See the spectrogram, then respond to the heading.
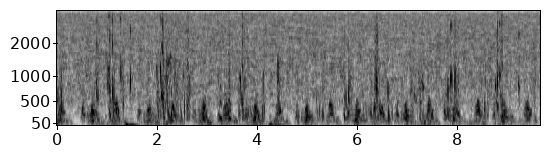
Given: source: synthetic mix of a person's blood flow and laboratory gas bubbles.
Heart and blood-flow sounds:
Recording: Doppler ultrasound of blood flow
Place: precordium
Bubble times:
0.00-0.14 s: bubbles
0.48-0.57 s: bubbles
0.77-0.84 s: bubbles
0.96-1.19 s: bubbles
1.25-1.35 s: bubbles
1.44-1.52 s: bubbles
1.97-2.68 s: bubbles
3.22-3.51 s: bubbles
3.60-3.87 s: bubbles
4.08-4.19 s: bubbles
4.39-4.49 s: bubbles
5.16-5.40 s: bubbles
5.45-5.51 s: bubbles
5.71-5.94 s: bubbles
6.10-6.47 s: bubbles
6.58-6.75 s: bubbles
7.04-7.37 s: bubbles
7.75-8.09 s: bubbles
8.52-8.65 s: bubbles
8.74-8.96 s: bubbles
9.22-9.29 s: bubbles
9.64-9.68 s: bubbles
From the record:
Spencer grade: 3 (all of the cardiac periods contain showers or single bubble signals, but not dominating or overriding the cardiac motion signals)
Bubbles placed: only in the low amplitude regions of the cardiac cycle

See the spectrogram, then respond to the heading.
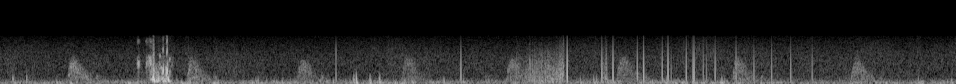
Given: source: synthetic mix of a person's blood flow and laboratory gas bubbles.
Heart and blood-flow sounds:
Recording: Doppler ultrasound of blood flow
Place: subclavian vein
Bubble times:
1.37-1.42 s: bubbles
1.45-1.73 s: bubbles
From the record:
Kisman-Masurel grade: 213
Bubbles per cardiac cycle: several, 3 to 8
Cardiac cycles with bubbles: 1 to 10%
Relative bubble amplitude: loud (0.450 to 0.775)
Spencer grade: 1 (occasional bubble signal discernible with the cardiac motion signal, with majority of cardiac periods free of bubbles)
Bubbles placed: anywhere in the cardiac cycle

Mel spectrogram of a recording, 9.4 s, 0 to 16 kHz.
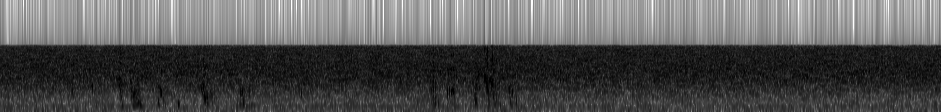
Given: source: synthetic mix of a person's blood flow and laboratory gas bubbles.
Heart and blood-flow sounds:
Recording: Doppler ultrasound of blood flow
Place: subclavian vein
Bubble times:
0.71-0.76 s: bubbles
0.88-0.95 s: bubbles
1.17-1.26 s: bubbles
1.29-1.47 s: bubbles
1.55-1.69 s: bubbles
1.76-1.84 s: bubbles
1.98-2.19 s: bubbles
2.33-2.58 s: bubbles
2.99-3.04 s: bubbles
4.29-4.58 s: bubbles
4.70-5.22 s: bubbles
From the record:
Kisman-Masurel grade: 222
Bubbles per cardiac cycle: several, 3 to 8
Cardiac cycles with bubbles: 10 to 50%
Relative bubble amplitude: moderate (0.250 to 0.450)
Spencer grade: 2 (many but less than half of the cardiac periods contain bubble signals, singularly or in groups)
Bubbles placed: anywhere in the cardiac cycle

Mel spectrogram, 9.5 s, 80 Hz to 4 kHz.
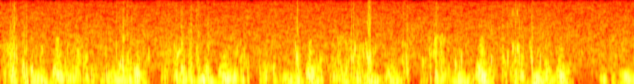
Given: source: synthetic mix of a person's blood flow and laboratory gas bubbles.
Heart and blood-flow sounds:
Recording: Doppler ultrasound of blood flow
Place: precordium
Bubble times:
0.03-0.70 s: bubbles
0.95-1.41 s: bubbles
1.52-1.99 s: bubbles
2.20-2.28 s: bubbles
2.40-3.17 s: bubbles
3.47-3.76 s: bubbles
3.86-4.03 s: bubbles
4.06-4.16 s: bubbles
4.36-4.54 s: bubbles
4.73-5.64 s: bubbles
6.01-6.15 s: bubbles
6.29-6.77 s: bubbles
6.80-6.96 s: bubbles
7.00-7.12 s: bubbles
7.33-7.43 s: bubbles
7.51-8.30 s: bubbles
From the record:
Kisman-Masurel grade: 332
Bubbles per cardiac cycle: rolling drumbeat, 9 or more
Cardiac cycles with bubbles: 50 to 99%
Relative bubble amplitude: moderate (0.250 to 0.450)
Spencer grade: 3 (all of the cardiac periods contain showers or single bubble signals, but not dominating or overriding the cardiac motion signals)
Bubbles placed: only in the low amplitude regions of the cardiac cycle

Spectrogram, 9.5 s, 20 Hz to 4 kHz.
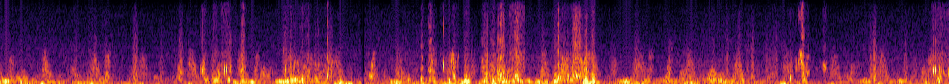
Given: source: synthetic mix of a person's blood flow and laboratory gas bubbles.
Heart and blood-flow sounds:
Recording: Doppler ultrasound of blood flow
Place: subclavian vein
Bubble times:
1.99-2.33 s: bubbles
2.39-2.49 s: bubbles
2.83-3.35 s: bubbles
4.19-4.25 s: bubbles
4.27-4.59 s: bubbles
4.80-5.27 s: bubbles
5.51-5.92 s: bubbles
7.88-8.11 s: bubbles
8.22-8.28 s: bubbles
9.30-9.49 s: bubbles
From the record:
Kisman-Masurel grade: 232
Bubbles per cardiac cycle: several, 3 to 8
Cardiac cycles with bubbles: 50 to 99%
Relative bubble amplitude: moderate (0.250 to 0.450)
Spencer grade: 3 (all of the cardiac periods contain showers or single bubble signals, but not dominating or overriding the cardiac motion signals)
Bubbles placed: anywhere in the cardiac cycle

